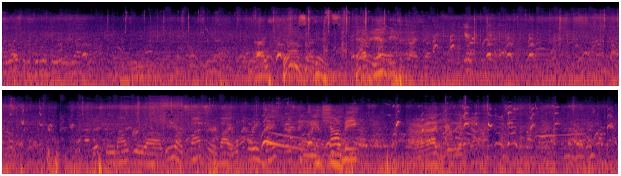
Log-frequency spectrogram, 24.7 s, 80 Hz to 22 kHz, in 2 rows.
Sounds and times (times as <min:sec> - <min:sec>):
Music: 0:00.0 - 0:18.5.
